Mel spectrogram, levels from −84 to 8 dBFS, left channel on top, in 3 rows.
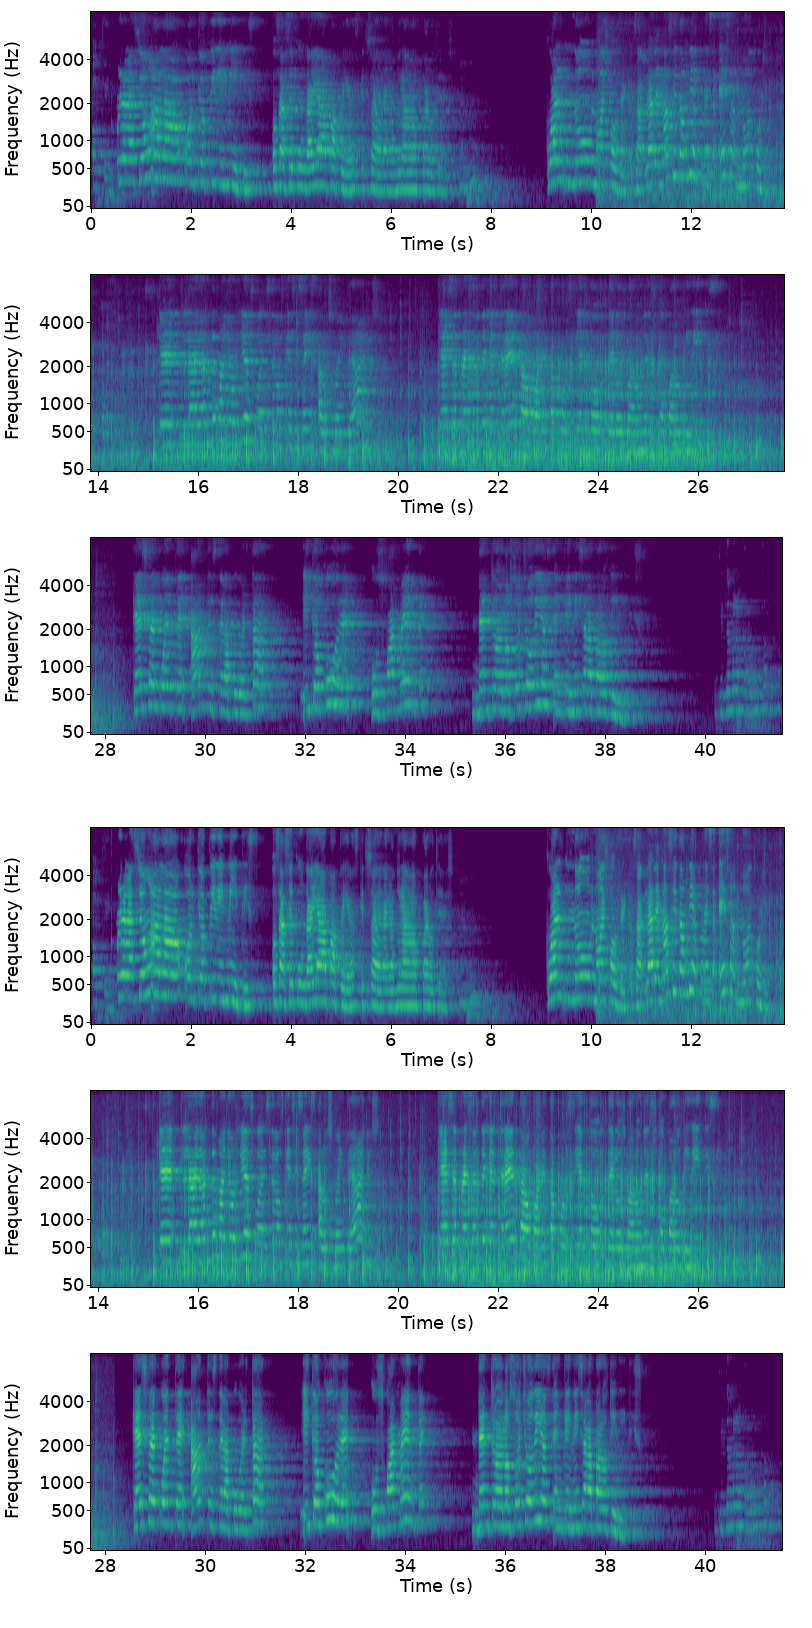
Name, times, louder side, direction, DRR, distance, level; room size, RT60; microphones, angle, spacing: voice 1, 0.0-0.5 7.4-7.8 14.1-14.4 14.9-15.0 40.2-41.3, right 1 dB, 10° left, -1 dB, 2.0 m, -43 dB
voice 2, 0.5-3.3 3.6-7.2 9.1-13.6 15.2-19.6 20.8-26.3 28.6-31.3 31.9-32.9 33.3-34.5 35.3-38.7, right 6 dB, 80° right, 10 dB, 0.9 m, -25 dB
Boiling, 10.1-28.2, right 2 dB, 40° right, 0.8 m, -30 dB
20.5 x 10.5 x 5.3 m, 2.2 s
head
